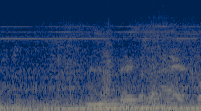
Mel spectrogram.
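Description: Faint, indistinct men's voices talking in the background over a low, steady hum; no gunshot.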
